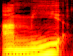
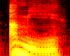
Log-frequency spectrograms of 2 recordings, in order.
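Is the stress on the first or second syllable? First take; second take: second; first. First: The stress is on the second syllable. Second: The stress is on the first syllable. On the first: It means friend. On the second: It means a nasty person.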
